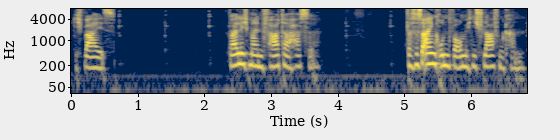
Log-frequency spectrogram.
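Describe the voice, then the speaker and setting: A woman's voice: mid-range voice, steady tone, unhurried, husky. An actress playing a guarded, fearful young woman in a radio crime drama, speaking in short, reticent statements. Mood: subdued. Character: guarded, fearful young woman protecting her half-brother.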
